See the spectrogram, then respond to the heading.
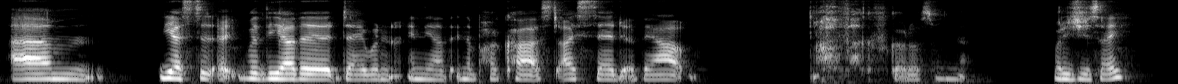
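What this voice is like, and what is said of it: Shaky, uncomfortable-sounding voice. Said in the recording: “my voice is just like because I've got a migraine ... my my voice is a bit shaky”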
